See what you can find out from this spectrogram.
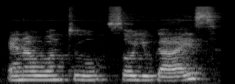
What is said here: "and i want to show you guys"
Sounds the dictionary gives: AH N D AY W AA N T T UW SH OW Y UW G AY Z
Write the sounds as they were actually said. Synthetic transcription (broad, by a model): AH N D AY W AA N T T UW S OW Y UW G AY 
